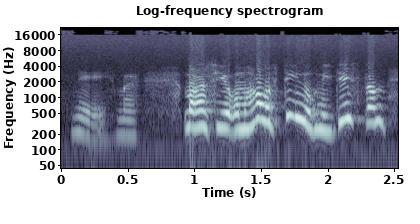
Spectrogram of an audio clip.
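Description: A fretful, reproachful mother in a radio drama. Her voice is fairly high and swings up and down as she frets and chides, heard through a narrow, phone-like old recording. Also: sing-song, fairly quick. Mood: worried. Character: worried, scolding middle-aged mother of a teenage son. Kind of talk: Dutch radio play acting.

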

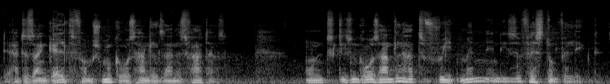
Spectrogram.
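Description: A man's voice: sits low, moderate pace, creaky, darkish tone, slight background noise. A man playing a confident criminal planning a heist in a radio crime drama, explaining in an assured, matter-of-fact way.

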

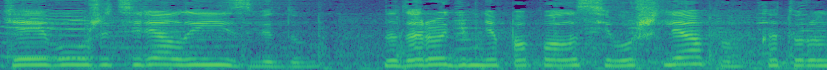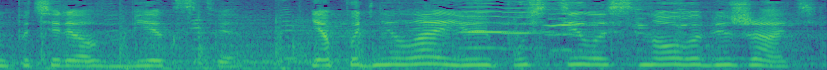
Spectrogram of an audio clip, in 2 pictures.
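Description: A woman's voice: a little high, fairly even intonation, fairly quick, hardly any pauses, rough recording. A woman giving an emotive, theatrical first-person narration of a literary drama. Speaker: solo performer, narrator. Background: music.

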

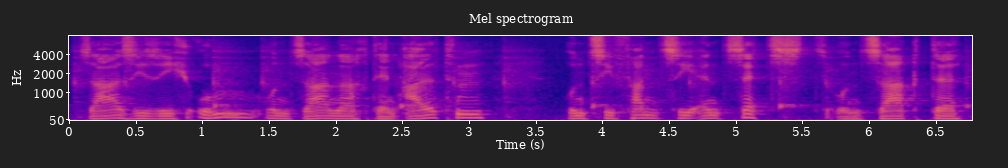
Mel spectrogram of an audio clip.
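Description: An actor playing the solemn narrator of an ancient tragedy in a radio play, reciting verse in a measured, epic manner. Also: male voice, deep voice, noisy background. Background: music.

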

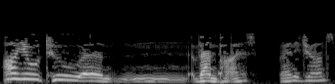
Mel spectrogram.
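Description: A man's voice: on the high side, sing-song, takes it slowly, slightly rough, dry recording, narrow, tinny audio, voice pushed up, exaggerated voice. A man voicing a polite, puzzled male newcomer who asks hesitant, tactful questions in an audiobook story. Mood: hesitant, curious.

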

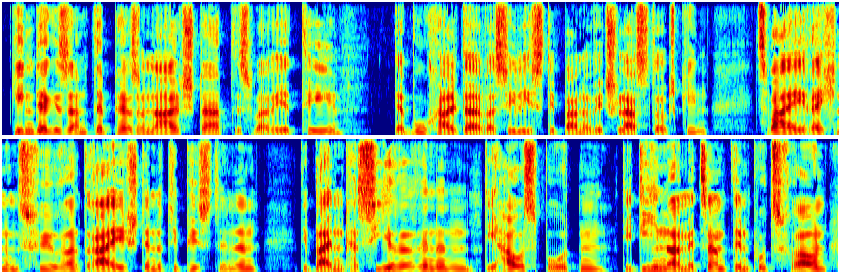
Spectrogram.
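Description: A man's voice: medium pitch, creaky, no echo, clean studio sound. A man narrating a literary radio drama in a wry, dramatic storytelling manner.

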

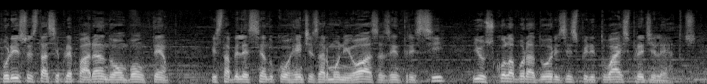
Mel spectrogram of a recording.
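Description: A man acts a learned, composed male spirit instructor in a radio drama. His medium-pitched voice is formal and authoritative yet courteous. Faint music runs beneath. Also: fairly even intonation, a little fast, lightly acted. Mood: solemn explaining.

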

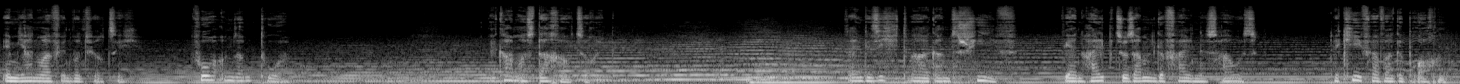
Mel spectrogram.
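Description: An actress playing a stoic old grandmother recalling wartime survival in measured, plain statements in a radio drama. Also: deep voice, loud music behind the voice. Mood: grave, matter-of-fact.

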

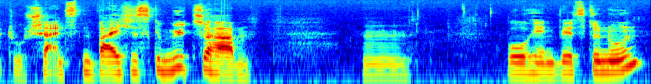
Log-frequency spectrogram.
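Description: An actor playing a cocky young streetwise pickpocket with a husky, teasing voice in a 1950s German radio drama. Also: male voice, on the high side, lively intonation, slow, full character voice. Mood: breezy, coaxing. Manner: jaunty, teasing, chuckling.

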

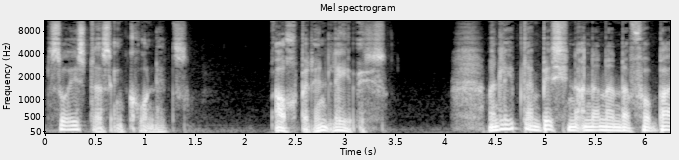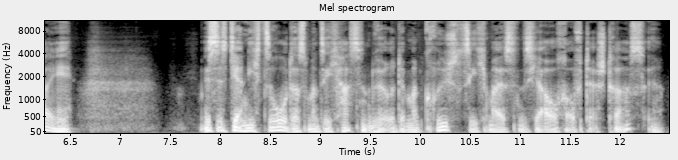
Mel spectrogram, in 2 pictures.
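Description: An actor playing a solemn, ironic narrator of a radio drama, speaking in a deliberate theatrical way. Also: male voice, extremely low pitch, big pitch swings, vocal fry, darkish tone, breathy edge, no room sound, clean studio sound, heavily acted. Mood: dryly ironic. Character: wry, solemn storyteller of the good old days. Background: music.

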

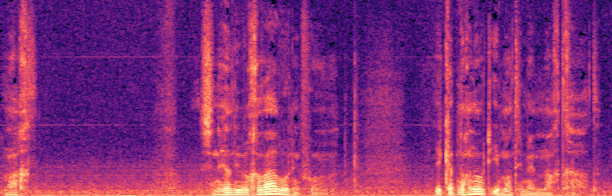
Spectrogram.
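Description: A man acting a bitter young outcast in a 1970s television drama. His voice sits low, and he speaks slowly, with brooding, theatrical menace and lovesick taunting. The old soundtrack carries a faint noise. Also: darkish tone, close to an everyday voice. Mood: menacing longing.

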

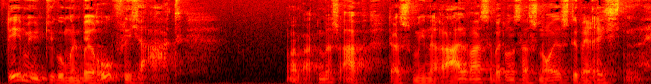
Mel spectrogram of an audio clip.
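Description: A man's voice: low-pitched, creaky, echoey room, full character voice. An actor voicing an aging male loaf of bread, an urbane, ironic epicure, in a radio play. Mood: teasing.

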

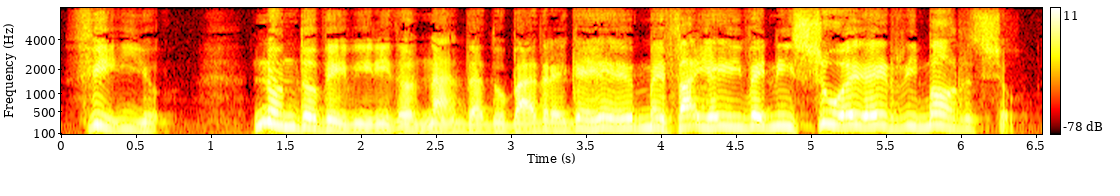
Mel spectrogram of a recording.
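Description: Casting: frail, sentimental old general, Roman accent, stumbling over words, slow and swooping, radio play. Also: male voice, high-pitched, lively intonation, pitched above the performer's own voice, full character voice. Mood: pleading, mournful. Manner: halting, stammering, repeating himself. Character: doddering, sorrowful hundred-year-old general, a sentimental father. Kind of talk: theatrical radio monologue acting.

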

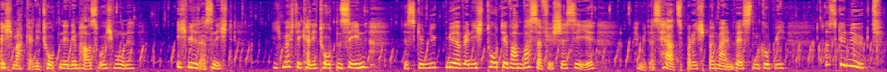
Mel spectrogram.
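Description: An actress playing a brash, eccentric apartment resident in a radio drama, theatrical, flippant and defiant. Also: female voice, mid-range voice, expressive, measured pace, slight background noise, natural voice. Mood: agitated. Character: brash, eccentric, bossy female apartment resident opening others' letters. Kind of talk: German radio drama acting.

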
